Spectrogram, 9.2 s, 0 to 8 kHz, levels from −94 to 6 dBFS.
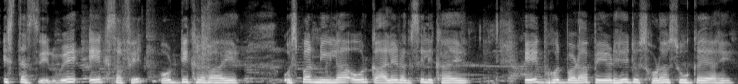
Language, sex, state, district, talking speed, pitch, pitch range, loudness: Hindi, female, Madhya Pradesh, Bhopal, 180 wpm, 215 Hz, 200-230 Hz, -12 LUFS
